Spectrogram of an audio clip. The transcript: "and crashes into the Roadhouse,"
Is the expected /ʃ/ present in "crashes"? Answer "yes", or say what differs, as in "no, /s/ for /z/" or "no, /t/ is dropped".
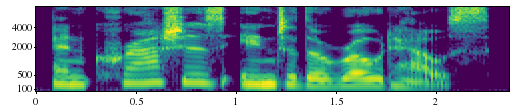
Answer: yes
